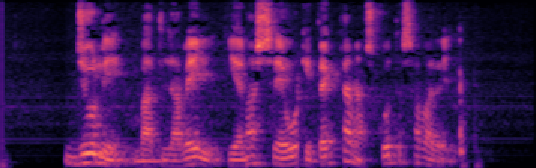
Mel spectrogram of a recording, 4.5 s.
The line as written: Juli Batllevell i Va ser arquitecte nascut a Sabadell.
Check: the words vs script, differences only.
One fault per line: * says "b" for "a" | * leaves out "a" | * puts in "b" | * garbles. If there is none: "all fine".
all fine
